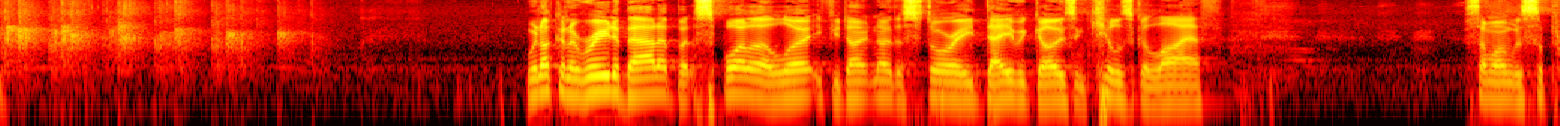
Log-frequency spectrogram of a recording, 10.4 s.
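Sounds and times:
audience clapping in rhythm: 0.0s - 2.3s
speech: 3.5s - 8.2s, 9.8s - 10.3s.

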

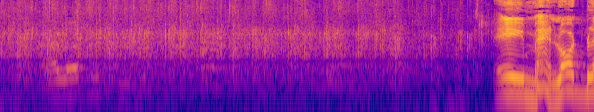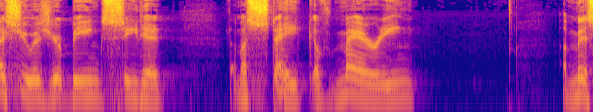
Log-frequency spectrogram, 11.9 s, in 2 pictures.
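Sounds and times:
audience clapping: 0.0s - 5.4s
speech: 0.6s - 1.2s, 5.0s - 10.2s, 11.6s - 11.8s.

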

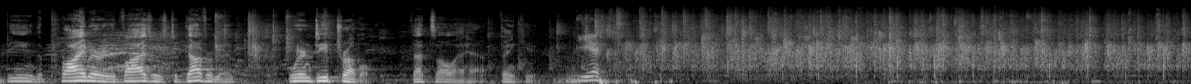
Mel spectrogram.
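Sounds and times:
speech: 0.0s - 6.6s
audience applause: 0.8s - 3.2s, 6.0s - 11.8s.

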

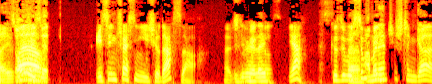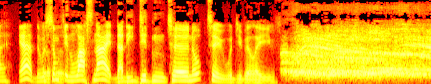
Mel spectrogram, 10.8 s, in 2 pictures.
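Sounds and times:
speech: 0.0s - 9.2s
crowd booing: 8.9s - 10.7s.

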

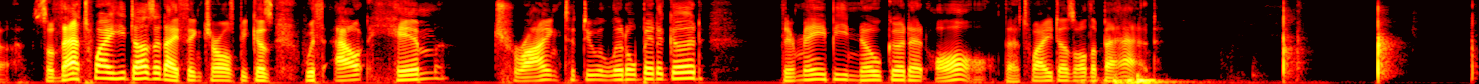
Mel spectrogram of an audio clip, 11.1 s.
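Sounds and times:
speech: 0.0s - 8.8s
hands clapping: 9.6s - 11.0s.

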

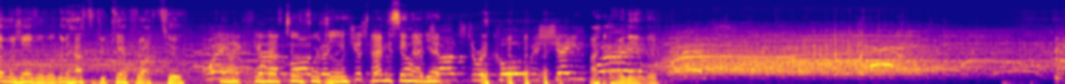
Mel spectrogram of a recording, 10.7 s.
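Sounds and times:
clapping and cheering at an award show: 0.0s - 3.2s, 6.0s - 10.6s
speech: 0.0s - 6.9s
laughter: 4.2s - 6.6s.

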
